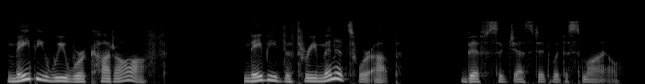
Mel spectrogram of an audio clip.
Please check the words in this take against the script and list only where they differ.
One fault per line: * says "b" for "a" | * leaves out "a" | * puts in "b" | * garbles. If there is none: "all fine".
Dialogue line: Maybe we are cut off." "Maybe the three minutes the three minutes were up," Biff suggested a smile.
* says "were" for "are"
* leaves out "the three minutes"
* puts in "with"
